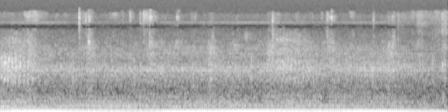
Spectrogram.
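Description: A motor running steadily with an even, low hum.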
